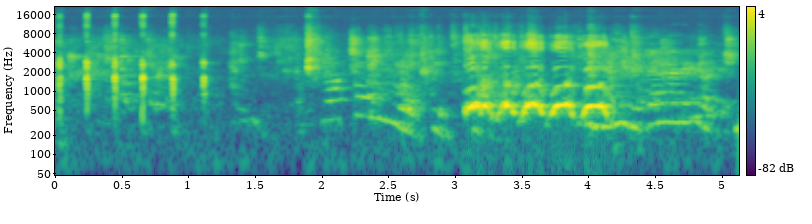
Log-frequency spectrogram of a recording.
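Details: Mature caged Barbary dove, described as ready to become a master bird, gives one trembling, level coo lasting about a second after clicks and soft human voices.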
